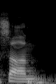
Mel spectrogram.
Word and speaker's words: San: the son of batwan Sam but it's pronounced son apparently to hard a uh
